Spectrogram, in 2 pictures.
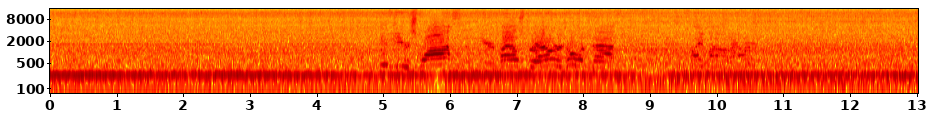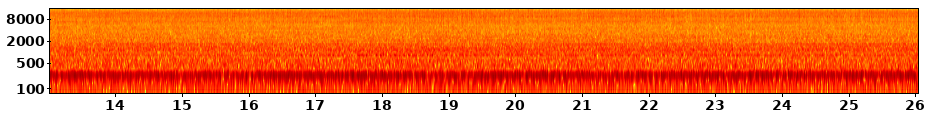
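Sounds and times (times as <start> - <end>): tractor diesel engine droning: 0.0 - 20.2.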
